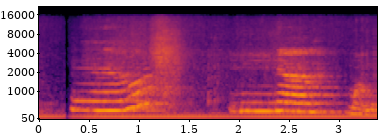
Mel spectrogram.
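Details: Hypernasal speech (rhinolalia) in a 5-year-old girl answering a therapist's questions; attributed to insufficient velopharyngeal closure during phonation from soft palate muscle weakness, making speech unclear.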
